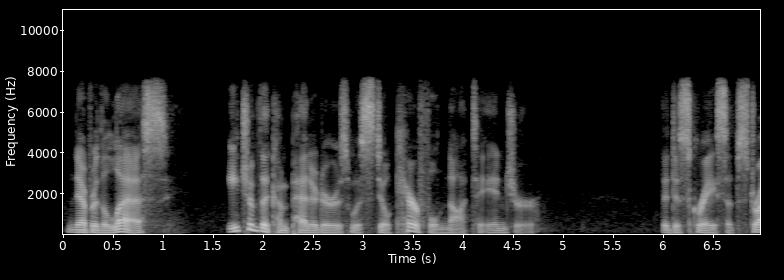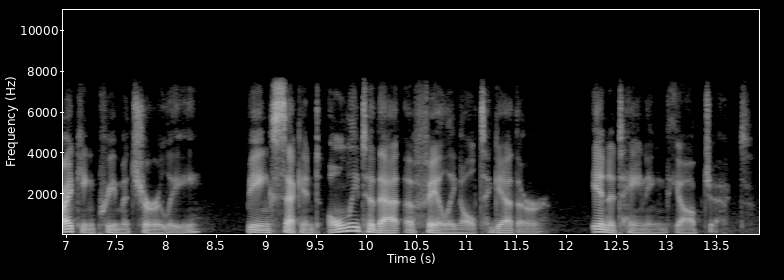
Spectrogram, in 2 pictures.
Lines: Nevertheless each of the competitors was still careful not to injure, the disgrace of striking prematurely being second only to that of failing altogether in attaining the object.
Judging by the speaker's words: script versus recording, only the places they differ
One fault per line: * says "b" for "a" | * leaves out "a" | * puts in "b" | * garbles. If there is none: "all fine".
all fine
